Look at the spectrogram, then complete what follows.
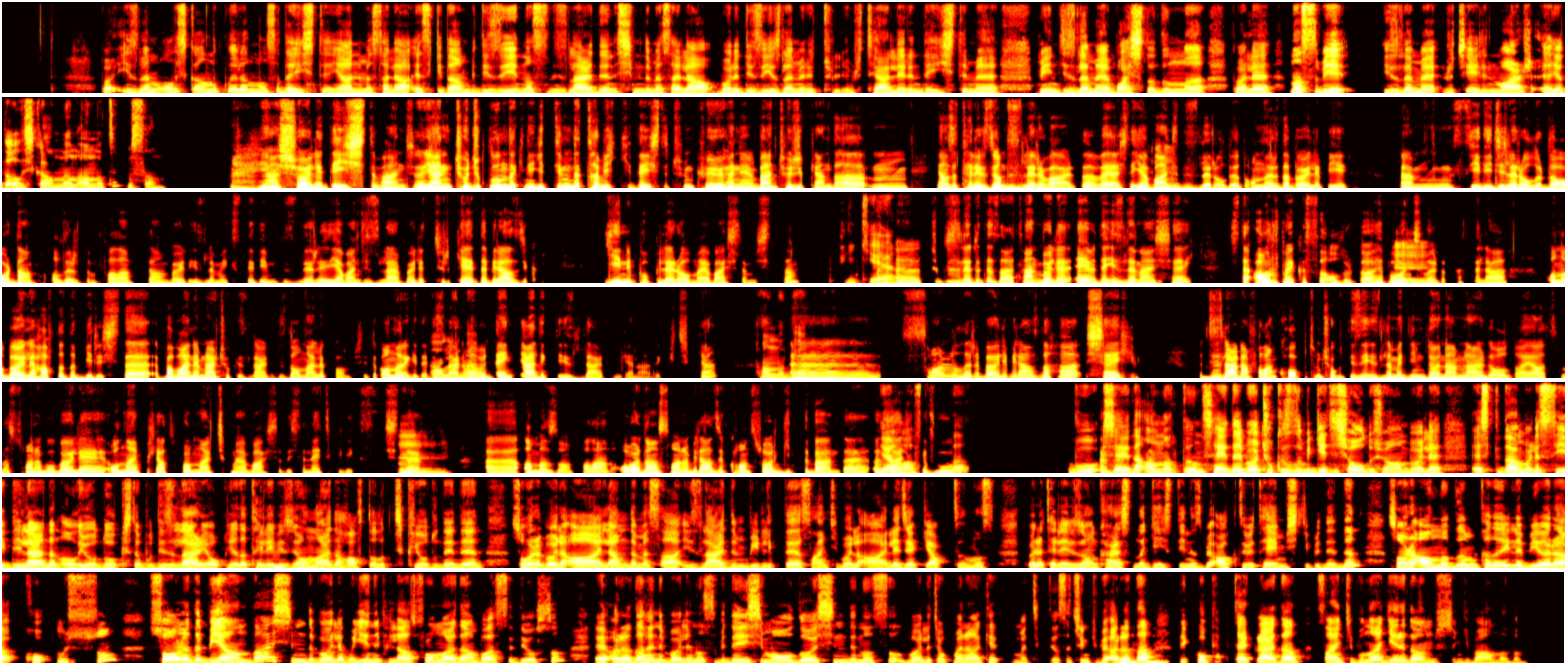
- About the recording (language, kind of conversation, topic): Turkish, podcast, İzleme alışkanlıkların (dizi ve film) zamanla nasıl değişti; arka arkaya izlemeye başladın mı?
- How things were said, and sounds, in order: in English: "binge"; tapping; throat clearing; other background noise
